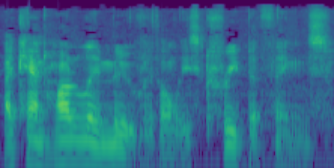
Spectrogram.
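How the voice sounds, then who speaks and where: A fretful plump schoolboy speaks in an English accent, read by a man in his own low voice. The voice is deep and husky, with a fussy edge. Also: normal speed, full character voice. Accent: put-on English.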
